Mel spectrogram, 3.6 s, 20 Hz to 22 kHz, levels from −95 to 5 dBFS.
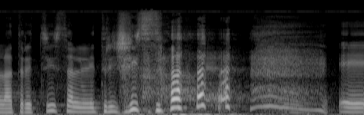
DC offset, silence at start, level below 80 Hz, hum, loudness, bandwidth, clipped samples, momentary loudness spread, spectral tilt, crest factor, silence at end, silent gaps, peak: under 0.1%; 0 s; -58 dBFS; none; -34 LUFS; 15 kHz; under 0.1%; 17 LU; -5 dB/octave; 20 dB; 0 s; none; -12 dBFS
